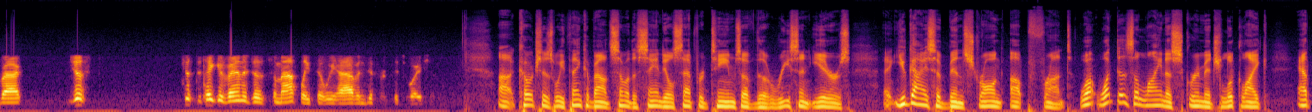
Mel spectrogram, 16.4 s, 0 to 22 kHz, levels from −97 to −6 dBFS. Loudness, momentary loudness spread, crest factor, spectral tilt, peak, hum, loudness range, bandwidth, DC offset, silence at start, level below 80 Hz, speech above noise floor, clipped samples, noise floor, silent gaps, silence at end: -17 LUFS; 9 LU; 18 dB; -5.5 dB/octave; 0 dBFS; none; 3 LU; 15 kHz; under 0.1%; 0 s; -42 dBFS; 37 dB; under 0.1%; -54 dBFS; none; 0.05 s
